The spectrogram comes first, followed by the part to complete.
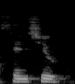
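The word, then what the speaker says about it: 選手: Còn 1 với 3 thì chữ tuyển sẽ đọc là sen. Như vậy chúng ta chọn là sen siêu.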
